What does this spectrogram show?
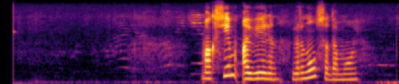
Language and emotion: Russian, neutral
